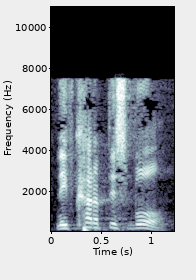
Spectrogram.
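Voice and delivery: normal talking voice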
